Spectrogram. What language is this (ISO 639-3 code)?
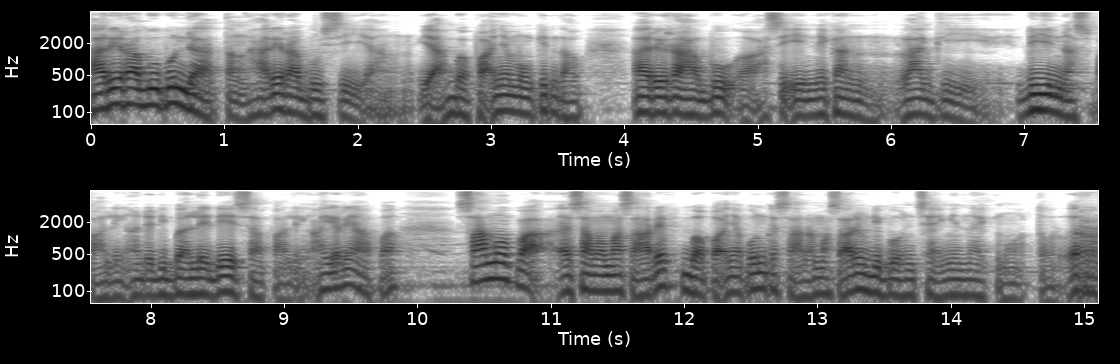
ind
